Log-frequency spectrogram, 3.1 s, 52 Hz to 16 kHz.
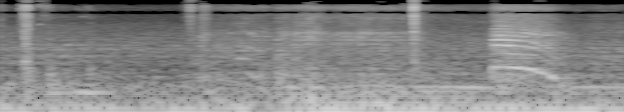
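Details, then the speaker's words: Audi A1 starting: rough cranking with a whirring starter whose pitch sags as it turns the engine over; worn, tired starter motor causing the strange starting noise. "ces bruits là c'est bien le démarreur qui en cause l'allée de marjah ils commencent à être fatigués"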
